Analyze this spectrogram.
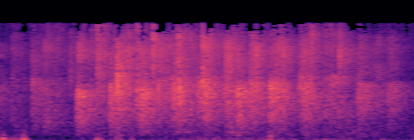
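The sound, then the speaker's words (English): A church audience applauding together, a dense, steady patter of many hand claps that holds for a few seconds at moderate volume with no voices over it. “Don't clap yet.”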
